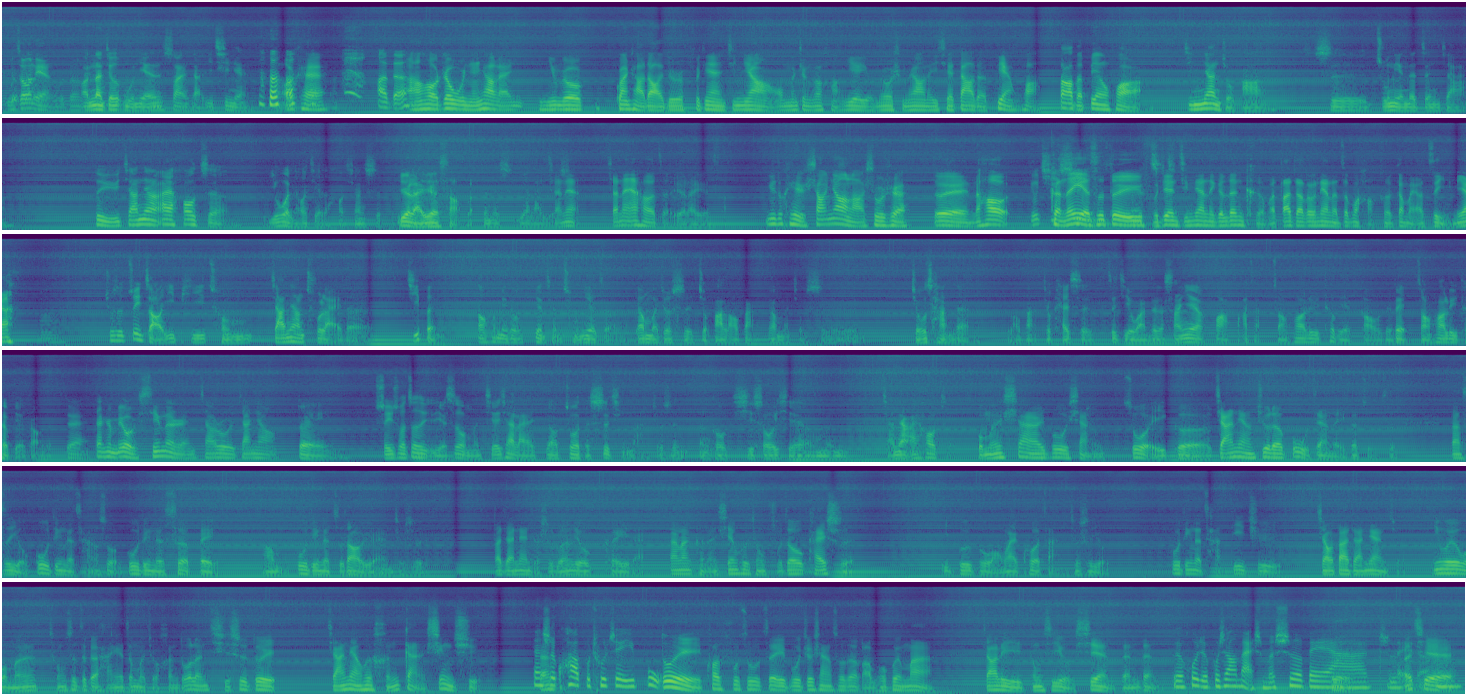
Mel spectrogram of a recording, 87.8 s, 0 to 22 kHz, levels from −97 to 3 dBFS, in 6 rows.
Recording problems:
electrical hum; noticeable; throughout; 50 Hz, 15 dB below the speech

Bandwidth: 18.5 kHz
